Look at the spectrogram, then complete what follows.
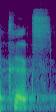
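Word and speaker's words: Cooke: i took it from the sam of the cooks i didn't take it from you know it's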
